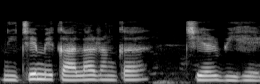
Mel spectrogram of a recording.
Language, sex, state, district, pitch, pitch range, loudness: Hindi, female, Arunachal Pradesh, Papum Pare, 210 Hz, 200-215 Hz, -16 LUFS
